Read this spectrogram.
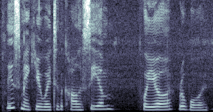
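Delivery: soft, measured dragon voice. Acted. Dragon directs the party to the Colosseum, soft voice. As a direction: speak quietly as a courteous creature.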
